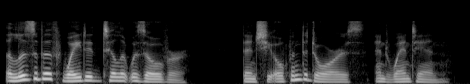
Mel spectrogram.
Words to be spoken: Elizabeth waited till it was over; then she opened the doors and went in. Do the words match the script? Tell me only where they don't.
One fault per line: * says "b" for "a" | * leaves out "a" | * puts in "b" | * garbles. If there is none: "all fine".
all fine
